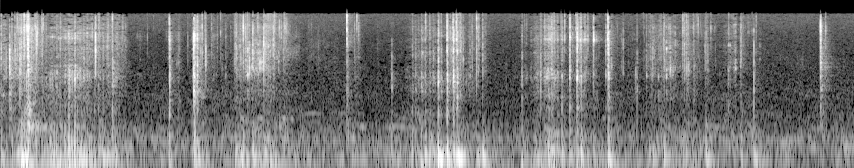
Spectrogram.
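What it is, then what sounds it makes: Bar of soap being shaved. A metal blade with a black handle cuts crisp shavings off the end of a white solid bar of soap held in the hand. Quiet, bright scraping and crackling strokes come in bursts over a soft low background, with sharp clicks as the blade breaks through.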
